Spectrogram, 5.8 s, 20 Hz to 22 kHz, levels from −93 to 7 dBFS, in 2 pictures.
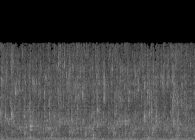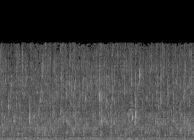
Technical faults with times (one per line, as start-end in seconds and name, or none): none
